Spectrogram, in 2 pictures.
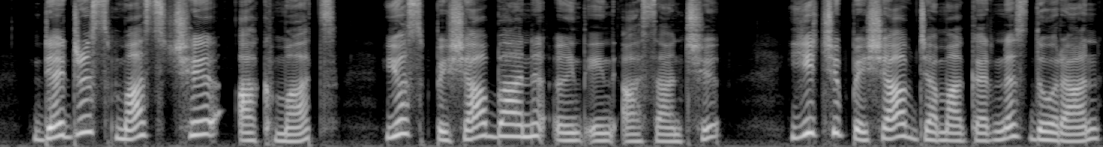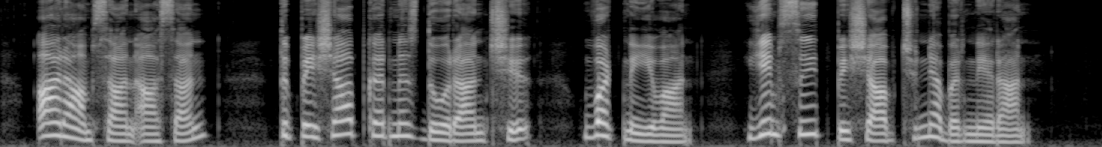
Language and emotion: Kashmiri, neutral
